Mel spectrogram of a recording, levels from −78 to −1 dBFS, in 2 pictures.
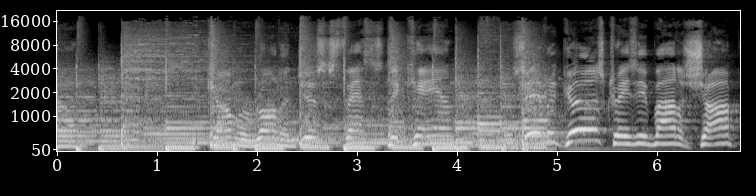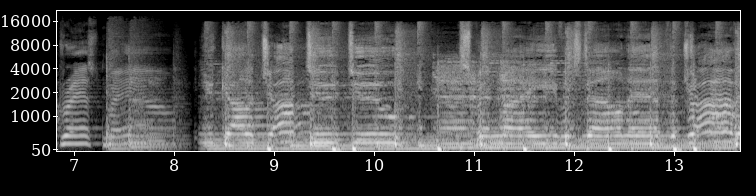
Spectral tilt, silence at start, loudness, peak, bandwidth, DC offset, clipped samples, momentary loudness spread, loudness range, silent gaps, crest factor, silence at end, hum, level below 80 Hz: -4 dB/octave; 0 s; -15 LUFS; 0 dBFS; 19 kHz; under 0.1%; under 0.1%; 8 LU; 3 LU; none; 14 dB; 0 s; none; -24 dBFS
